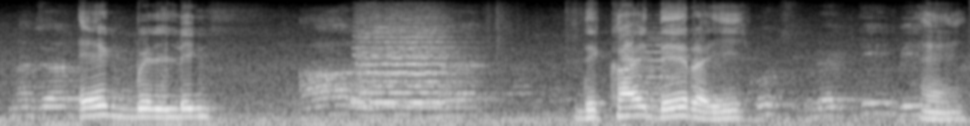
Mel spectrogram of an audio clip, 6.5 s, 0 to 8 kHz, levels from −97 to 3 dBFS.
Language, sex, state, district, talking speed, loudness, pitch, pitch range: Hindi, male, Rajasthan, Jaipur, 55 wpm, -14 LUFS, 130 Hz, 100-160 Hz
